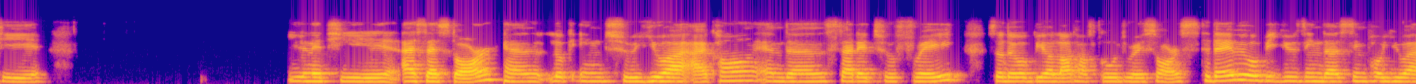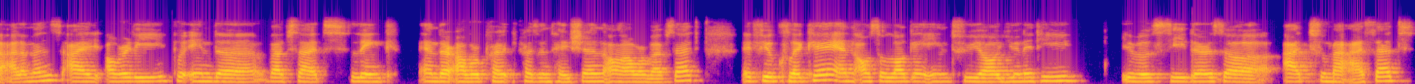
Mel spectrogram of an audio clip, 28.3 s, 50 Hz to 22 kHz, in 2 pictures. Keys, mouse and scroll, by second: 1.2 click, 5.1 click, 11.2 click, 13.9 click, 15.2 click, 16.9 click, 18.7 click, 21.0 click, 21.9 scroll down 1, 22.1 click, 26.1 scroll up 1.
